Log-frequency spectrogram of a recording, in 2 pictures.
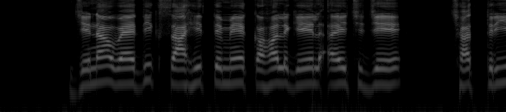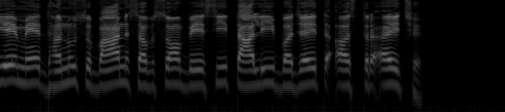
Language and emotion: Maithili, neutral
